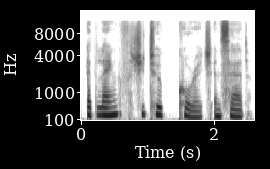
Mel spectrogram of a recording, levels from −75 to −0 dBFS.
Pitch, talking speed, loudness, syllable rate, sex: 195 Hz, 160 wpm, -19 LUFS, 4.1 syllables/s, female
